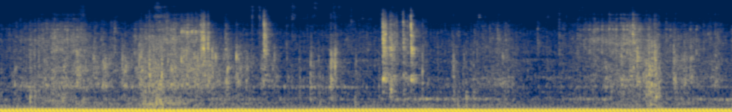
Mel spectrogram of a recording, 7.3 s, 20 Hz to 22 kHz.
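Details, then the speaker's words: Car with a 276 cam, first start on a new MRP 3-inch aluminum MAF housing with ECU fuel trims reset, basically warmed up: a fast, uneven idle pulse that hesitates and bogs on throttle blips instead of revving cleanly. Stumble on throttle blip. "all right so it is basically warmed up ah let's blip the throttle straight up not happy"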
